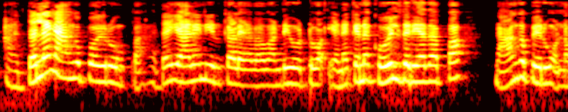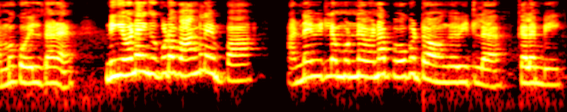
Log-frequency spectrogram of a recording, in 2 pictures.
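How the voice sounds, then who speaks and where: A woman doing a calm, motherly aunt. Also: sits high, fairly quick. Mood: reassuring. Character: middle-aged aunt Lakshmi, calm and motherly.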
